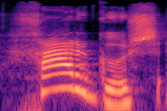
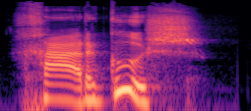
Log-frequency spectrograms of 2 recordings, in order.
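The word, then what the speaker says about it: khargush (خرگوش): And an animal that rhymes with that is khargush, and that means rabbit. Khargush.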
